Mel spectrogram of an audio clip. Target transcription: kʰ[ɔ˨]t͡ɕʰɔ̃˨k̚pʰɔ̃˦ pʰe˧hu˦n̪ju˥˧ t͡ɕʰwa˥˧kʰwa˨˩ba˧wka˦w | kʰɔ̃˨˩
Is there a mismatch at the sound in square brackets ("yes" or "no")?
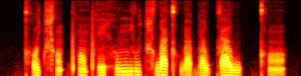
yes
